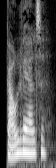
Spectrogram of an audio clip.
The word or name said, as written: gavlværelse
